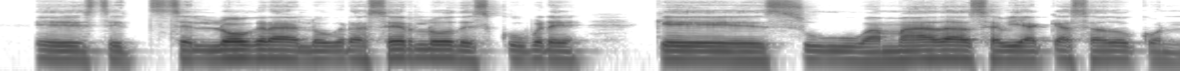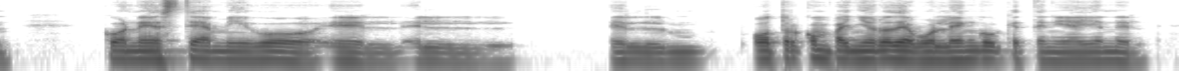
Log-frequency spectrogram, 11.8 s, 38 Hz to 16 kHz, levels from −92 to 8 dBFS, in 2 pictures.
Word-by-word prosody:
Este 105 -2 -2
se 115 - -1
logra 120 +1 +5
logra 110 +1 -1
hacerlo 120 +2 +3
descubre 105 0 -2 0.3
que 105 -2 +3
su 105 0 -1
amada 110 +3 +4
se 110 - +1
había 105 -1 +1
casado 110 -1 -2
con 95 -3 -9 0.4
con 110 -1 -2
este 105 +2 0
amigo 105 -2 -2
el 95 -3 -7
el 85 -3 -12 0.4
el 95 -1 -7 0.4
otro 110 0 -2
compañero 105 -2 0
de 110 - +5
abolengo 105 +1 -1
que 105 - -9
tenía 95 -2 -7
ahí 95 0 -5
en 100 0 -5
el 95 0 -9
105 Hz, 140 wpm, -25 LUFS, 100-110 Hz, 0.4 s, logra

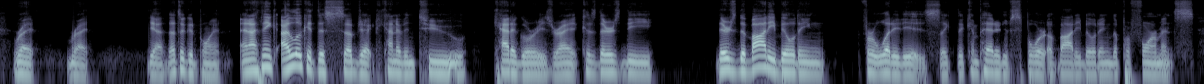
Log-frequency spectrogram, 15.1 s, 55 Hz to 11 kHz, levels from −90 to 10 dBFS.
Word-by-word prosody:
Right. 105 -3 0 0.4
Right. 95 -3 -4 0.7
Yeah, 100 -3 -2
that's 115 +5 -3
a 140 - +2
good 115 -4 -3
point. 95 -2 -5 0.2
And 120 +2 +3
I 130 - +6
think 165 +2 +2
I 130 - +8
look 170 +2 +6
at 145 - 0
this 120 -2 +1
subject 115 -3 -2
kind 120 -2 -1
of 110 - -1
in 105 -1 -1
2 105 -1 -1 0.3
categories, 105 -3 +1
right, 100 0 -2
'cause 115 -3 -6
there's 120 -2 +1
the 105 0 -3 0.8
there's 135 -2 +5
the 130 -1 +6
bodybuilding 120 -7 +4 0.5
for 120 - -1
what 115 +2 +4
it 105 -2 0
is, 100 -2 -3
like, 100 0 -6
the 110 - -7
competitive 110 -2 -3
sport 110 -3 -4
of 100 - -7
bodybuilding, 105 -1 -3
the 105 0 -6
performance. 105 0 -6
110 Hz, 155 wpm, -23 LUFS, 105-120 Hz, 0.8 s, I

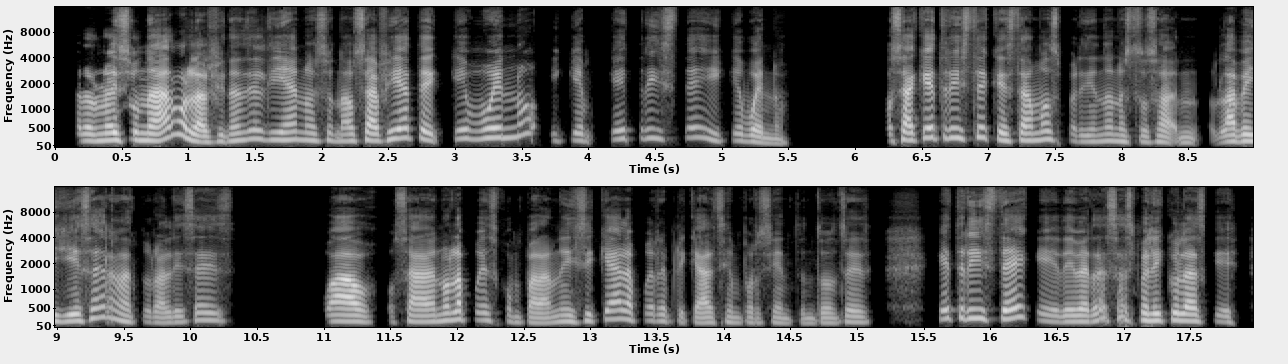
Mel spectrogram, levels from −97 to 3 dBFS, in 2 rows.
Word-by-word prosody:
Pero 175 -1 0
no 185 - +4
es 195 +2 +4
un 195 -3 +2
árbol, 180 - +8
al 145 - +7
final 170 +5 -3
del 225 +1 -3
día, 200 0 0
no 195 -1 -3
es 180 0 -7
una 170 -2 -3
o - - -1
sea, 180 +1 +5
fíjate, 225 0 +1
qué 230 +1 -5
bueno 255 +7 -1
y 175 -2 -21
qué 180 0 -8 0.2
qué 220 +2 -6
triste 240 +3 -9
y 195 -7 -7
qué 180 +1 -11
bueno. 135 -10 -3 0.7
O 175 - -9
sea, 195 +2 +5
qué 255 +6 +4
triste 255 +1 -2
que 200 - -1
estamos 190 +3 0
perdiendo 165 +1 -8
nuestros 150 -2 -7
ar 145 - -1
mm, 130 -1 -10
la 160 +3 +3
belleza 170 +6 +1
de 270 - -3
la 240 - -5
naturaleza 145 +2 -5
es, 185 -2 -9 0.7
¡guau!, 160 -3 +6
o 135 - -21
sea, 155 +2 +2
no 185 - 0
la 215 - +6
puedes 190 -3 -9
comparar, 130 -5 -2
ni 160 0 -4
siquiera 215 +8 -2
la 210 - +1
puedes 180 0 -12
replicar 140 -5 -5
al 130 - -6
100%. 130 -3 -11
Entonces, 130 +4 -8 0.5
qué 225 - -2
triste 240 +1 +1
que 170 -6 -7
de 155 +1 -1
verdad 160 +2 +1
esas - - -7
películas 180 -3 +2
que, 150 -4 -11
175 Hz, 210 wpm, -21 LUFS, 155-210 Hz, 0.7 s, árbol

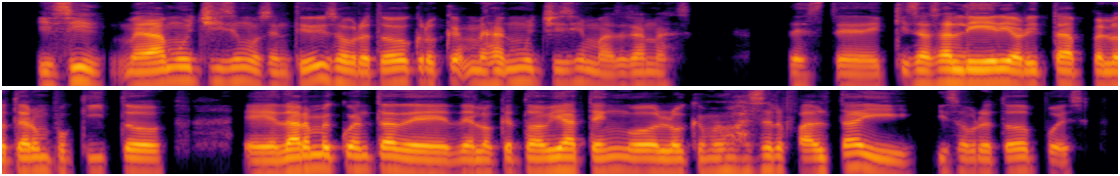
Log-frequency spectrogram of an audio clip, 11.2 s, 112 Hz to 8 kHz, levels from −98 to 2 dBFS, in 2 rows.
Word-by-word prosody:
y 115 - -8
sí, 140 0 -1
me 120 - -5
da 125 +1 +7
muchísimo 145 -1 -2
sentido 115 +4 -5
y - - -1
sobre 130 -6 0
todo 135 +2 +1
creo 130 - -4
que - - -2
me 125 -1 -4
dan 130 +1 -1
muchísimas 130 -5 -6
ganas, 115 -1 -8 0.5
este, 105 0 -6
quizás 125 +2 -1
salir 130 0 +6
y - - +7
ahorita 125 0 +2
pelotear 120 +2 +1
un 135 - -3
poquito, 125 0 -2 0.4
eh, 115 0 +1
darme 145 +3 +6
cuenta 145 -1 +2
de 120 -3 +3
de 120 +1 -1
lo 120 -1 -3
que - - -4
todavía 130 +1 +3
tengo, 130 -1 +1
lo 120 0 +1
que 125 - -9
me 125 - -5
va 130 0 -6
a - - -7
hacer 140 +3 -3
falta 130 +5 0
y 115 -7 -4
y 125 - -14
sobre 125 -1 -5
todo, 135 +1 -2
pues, 130 - -9
125 Hz, 235 wpm, -23 LUFS, 120-135 Hz, 0.5 s, da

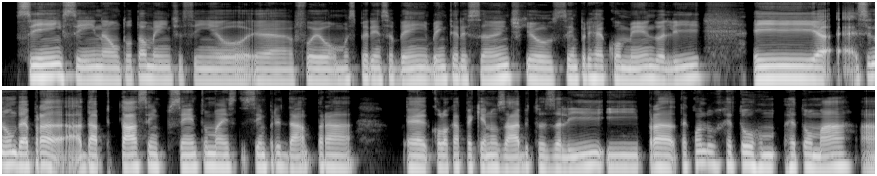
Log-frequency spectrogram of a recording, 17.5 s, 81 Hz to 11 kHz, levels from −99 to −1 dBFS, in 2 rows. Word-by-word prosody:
Sim, 140 +2 +5
sim. 125 -3 -1
Não, 120 -1 0
totalmente, 120 -1 -2
assim, 110 0 -5
eu 110 +1 -2
é, 105 -2 -3
foi 110 +1 -3
uma 110 +1 -2
experiência 120 0 -3
bem 115 +2 0
bem 120 - -1
interessante, 125 +2 0
que 125 - -5
eu 115 -2 +1
sempre 120 +3 -2
recomendo, 120 -1 +1
ali, 120 +5 0 0.5
e, 130 0 +5 0.3
eh, - - -7
se 140 +3 -5
não 140 0 +4
der 130 -1 +4
para 130 -3 +2
adaptar 125 +2 0
100%, 130 0 -1
mas 125 -1 +2
sempre 130 +1 -2
dá 115 -2 -1
para, 125 -2 -2 0.5
eh, 120 -2 +2
colocar 120 +2 -2
pequenos 120 -2 -1
hábitos, 115 0 -1
ali, 120 +5 +1
e 125 0 -1
para 125 -1 +3
até 130 - -5
quando 150 +2 -2
retorm 135 -3 +1
retomar 125 +1 +1
a - - -4
125 Hz, 145 wpm, -24 LUFS, 115-130 Hz, 0.5 s, Sim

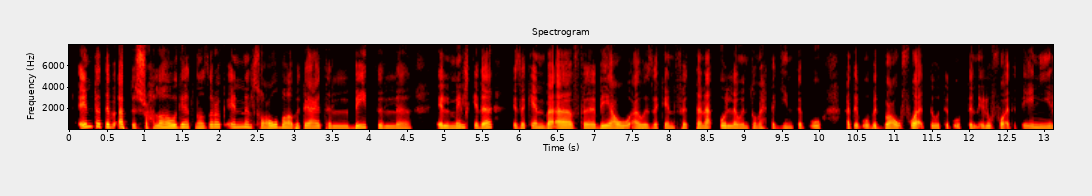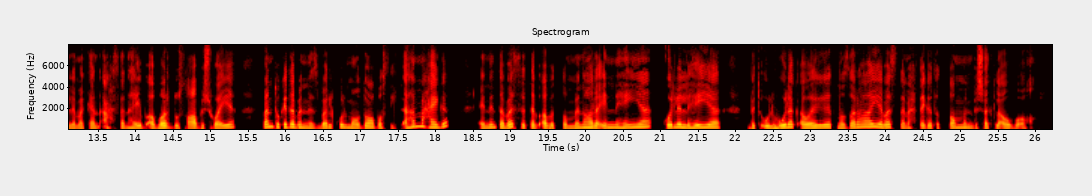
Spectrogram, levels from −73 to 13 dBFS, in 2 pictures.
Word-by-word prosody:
أنتَ 275 +2 +4
تبقى 250 -3 +4
بتشرح 185 -6 -3
لها 215 +3 +4
وجهة 225 +1 +4
نظرك 230 +5 -1
إن 245 +1 +1
الصعوبة 215 -1 +2
بتاعة 190 +3 0
البيت 175 +4 -1
ال 165 -4 -2 0.4
المِلْك 180 +4 +1
ده 185 +6 +4 0.3
إذا 170 +1 0
كان 195 +3 -2
بقى 185 0 +5
في 170 -2 -1
بيعه 180 +2 +3
أو 160 -1 0
إذا 155 +1 -3
كان 180 +3 -5
في 185 - -16
التنقل 180 +2 0
لو 160 -1 0
أنتم 175 +3 -6
محتاجين 175 +2 -8
تبقوا 180 0 -4 0.4
هتبقوا 165 -1 -2
بتبيعوه 165 +1 +1
في 190 - -1
وقت 190 -1 +2
وتبقوا 165 -3 -4
بتنقلوا 160 +4 -3
في 185 - -4
وقت 175 -1 -2
تاني 195 +2 -3
لمكان 160 +3 -4
أحسن 195 -2 -5
هيبقى 180 -2 0
برضو 185 +2 +3
صعب 185 0 0
شويّة، 185 +6 0 0.4
فأنتم 255 +2 +2
كده 250 +1 +4
بالنسبة 190 -5 -1
لكم 215 +3 -2
الموضوع 200 0 +1
بسيط. 170 -5 -6
أهم 270 +8 +1
حاجة؛ 240 +1 +1 0.4
إن 175 +4 -2
أنتَ 235 -1 0
بس 235 +6 +3
تبقى 215 -1 +1
بتطمنها 175 +6 0
لأن 210 +2 +2
هيّ 245 +6 +2 0.2
كل 230 +3 +3
اللي 220 -4 +4
هيّ 220 +2 +3 0.4
بتقوله 170 +3 +2
لك 250 +1 +2
أو 175 - +4
وجهة 210 +4 +3
نظرها 215 +10 +1
هيّ 270 -2 +4
بس 240 +2 +1
محتاجة 205 +1 -3
تطمن 200 +3 -3
بشكل 190 +4 -4
أو 160 - +1
بآخر. 150 - -8
190 Hz, 165 wpm, -21 LUFS, 175-220 Hz, 0.4 s, بقى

